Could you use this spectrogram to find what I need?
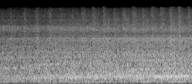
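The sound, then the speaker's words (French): Steady engine drone from a tractor pulling a hay baler through a straw windrow in a field, a continuous mechanical hum with a busy rattling texture and no clear breaks. “Alors, on est au fond de l'andin, entre le tracteur et la botteleuse.”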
